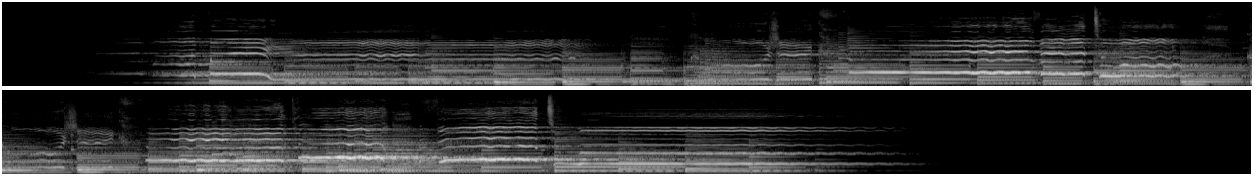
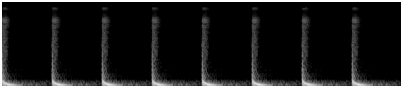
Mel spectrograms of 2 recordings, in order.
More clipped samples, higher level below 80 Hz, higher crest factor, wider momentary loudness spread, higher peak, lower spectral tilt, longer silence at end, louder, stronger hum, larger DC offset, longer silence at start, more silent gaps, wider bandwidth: neither; second, -64 dBFS vs -24 dBFS; first, 20 dB vs 12 dB; first, 17 LU vs 12 LU; first, -2 dBFS vs -6 dBFS; second, -5 dB/octave vs -7.5 dB/octave; first, 3.95 s vs 0.3 s; about the same, -20 LUFS vs -21 LUFS; neither; neither; first, 1.6 s vs 0 s; neither; second, 15 kHz vs 17 kHz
